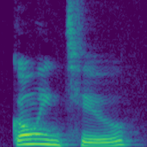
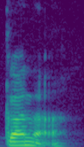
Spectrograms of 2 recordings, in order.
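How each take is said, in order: First: Both words are said fully and clearly. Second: The words are squeezed into one short reduced word. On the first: "she said, "So we're going to,"" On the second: "she said "gonna,""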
